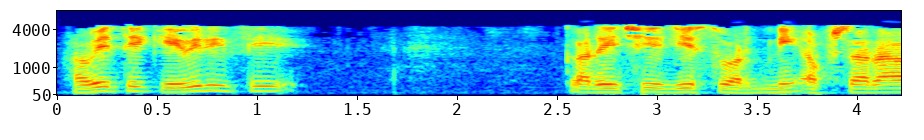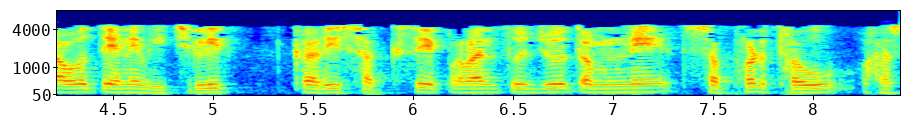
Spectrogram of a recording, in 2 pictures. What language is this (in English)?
Gujarati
